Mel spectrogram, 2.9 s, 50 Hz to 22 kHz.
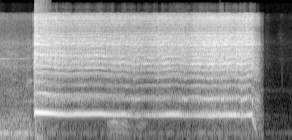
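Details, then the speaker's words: Suzuki Access 125 scooter starter. While cranking, a steady, piercing whine holds about two seconds, then cuts off sharply; the starter motor itself is faulty, and the whole starter motor was replaced. Noisy starter motor. "ये देखिए ये ऐसे sound आता है तो कोई भी बांदा क्या समझता है की हमारी गाड़ी का जो अंदर होता है भिंडी से या गियर कुछ भी खराब हो"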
